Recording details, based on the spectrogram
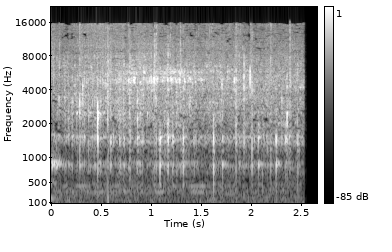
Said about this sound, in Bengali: এবার এর মধ্যে একটা মিডিয়াম সাইজের পেঁয়াজ কুচি দিয়ে দিলাম।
